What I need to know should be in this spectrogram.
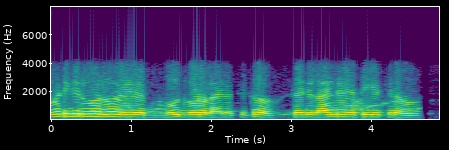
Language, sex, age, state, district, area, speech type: Odia, male, 18-30, Odisha, Malkangiri, urban, conversation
